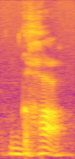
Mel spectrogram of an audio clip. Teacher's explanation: हमें ये डायरेक्ट कंठ से आवाज़ आ रही है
